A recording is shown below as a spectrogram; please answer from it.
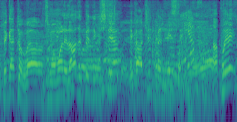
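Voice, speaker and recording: A man's voice: a little high, racing. A man at an outdoor market explaining corn products to visitors, quizzing them as he goes. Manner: lively, quizzing the listener. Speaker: corn mill vendor. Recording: loud crowd behind.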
